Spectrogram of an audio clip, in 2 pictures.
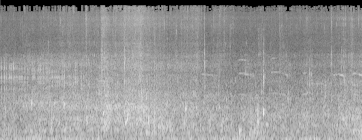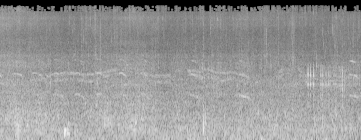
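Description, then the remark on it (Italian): A sailing ship out at sea, with a steady rush of water and wind around the hull and occasional knocks and creaks. The sound is continuous, with no voices. “Soprattutto grazie all'affinamento delle tecniche di sfruttamento dell'energia del vento, in particolare per la propulsione navale, le navi a vela.”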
